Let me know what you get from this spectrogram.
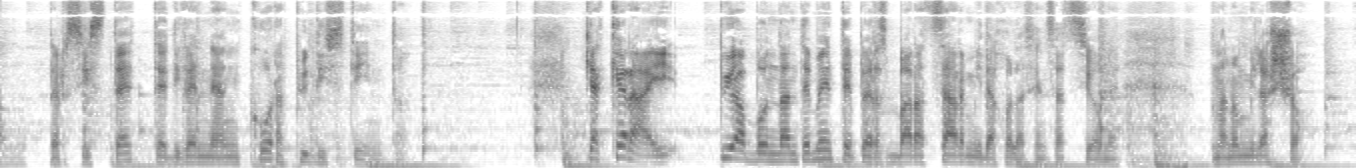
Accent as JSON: {"language": "Italian", "region": "Piedmont", "country": "Italy", "said": "alle nostre parti bisa non esiste, nel Novarese, ma il Novarese è Piemonte finto."}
